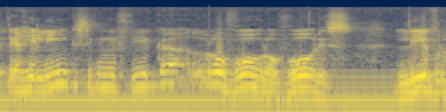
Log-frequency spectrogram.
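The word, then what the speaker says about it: תהילים: aquele aquela palavra hebraica que significa que se pronuncia terrilyn que significa louvor louvores livro do louvor então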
